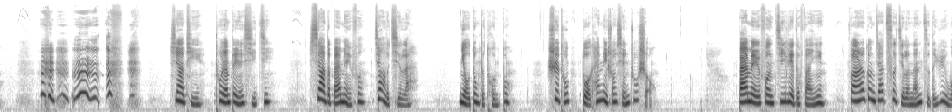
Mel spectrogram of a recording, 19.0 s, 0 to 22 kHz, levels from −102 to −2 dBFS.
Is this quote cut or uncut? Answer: uncut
